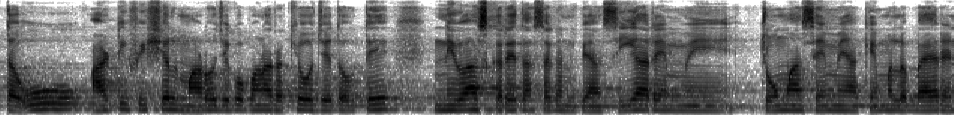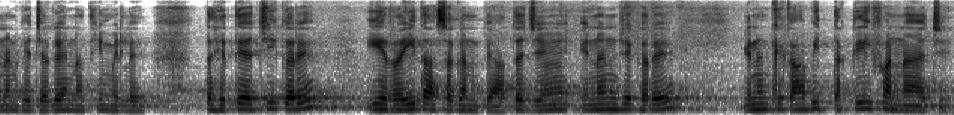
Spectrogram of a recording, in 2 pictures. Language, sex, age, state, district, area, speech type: Sindhi, male, 18-30, Gujarat, Junagadh, urban, spontaneous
